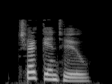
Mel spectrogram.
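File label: "check into", British English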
